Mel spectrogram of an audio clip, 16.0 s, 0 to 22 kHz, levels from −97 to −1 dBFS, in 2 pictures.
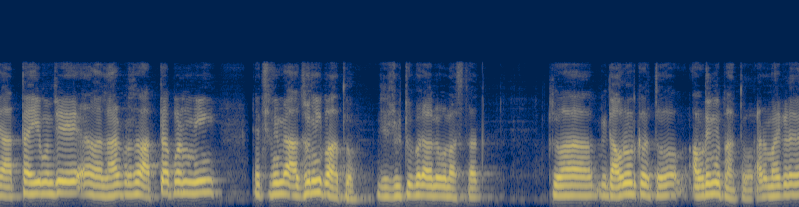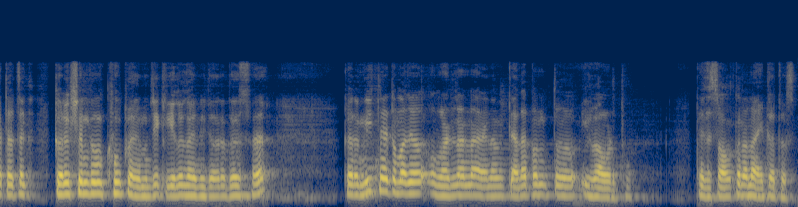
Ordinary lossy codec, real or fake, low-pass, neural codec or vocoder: none; fake; 7.2 kHz; codec, 44.1 kHz, 2.6 kbps, SNAC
